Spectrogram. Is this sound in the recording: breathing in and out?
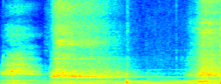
yes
